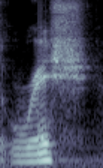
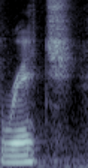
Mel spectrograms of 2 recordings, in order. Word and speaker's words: Rish: The one song that stood out to me was Rish, which is just rich, but he pronounces it as Rish in the song.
